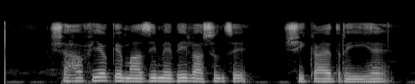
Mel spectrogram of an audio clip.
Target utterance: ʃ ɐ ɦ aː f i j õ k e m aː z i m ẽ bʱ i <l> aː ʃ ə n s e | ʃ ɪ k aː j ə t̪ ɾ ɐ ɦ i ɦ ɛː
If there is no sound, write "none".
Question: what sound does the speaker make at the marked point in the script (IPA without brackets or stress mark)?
l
